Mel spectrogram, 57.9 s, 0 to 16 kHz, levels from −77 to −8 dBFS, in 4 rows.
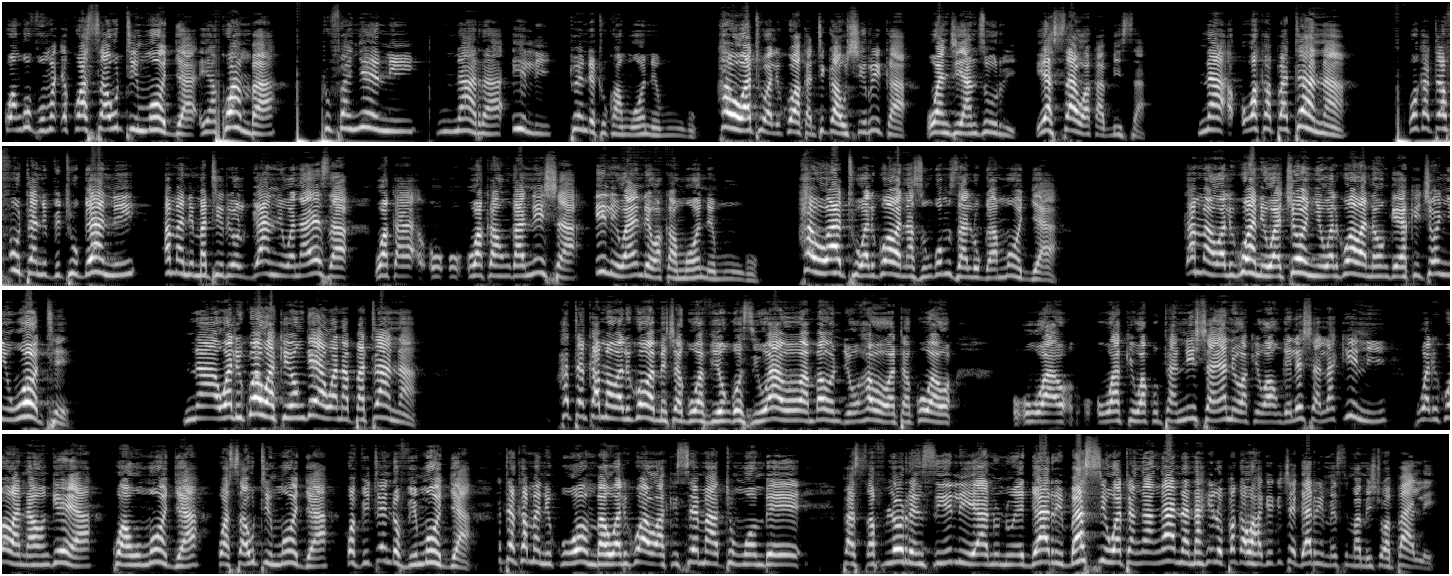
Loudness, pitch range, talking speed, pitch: -17 LUFS, 250-325 Hz, 105 wpm, 285 Hz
